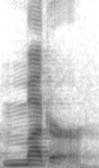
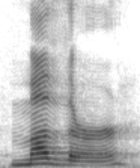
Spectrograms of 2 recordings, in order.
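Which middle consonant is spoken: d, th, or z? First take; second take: d; th. First: The middle consonant is a d sound. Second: The middle consonant is a voiced th sound. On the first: The speaker calls it wrong. "or D" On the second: The speaker calls it right. "the voiced T H sound"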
